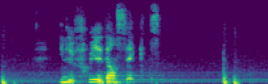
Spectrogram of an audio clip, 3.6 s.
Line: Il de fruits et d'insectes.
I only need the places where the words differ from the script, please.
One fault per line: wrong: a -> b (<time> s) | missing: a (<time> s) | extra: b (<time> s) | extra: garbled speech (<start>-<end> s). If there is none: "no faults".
no faults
